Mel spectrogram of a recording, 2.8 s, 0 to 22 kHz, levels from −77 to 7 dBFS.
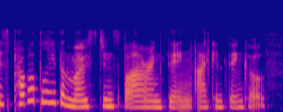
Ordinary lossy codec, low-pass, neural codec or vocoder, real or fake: Opus, 16 kbps; 7.2 kHz; codec, 44.1 kHz, 7.8 kbps, DAC; fake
